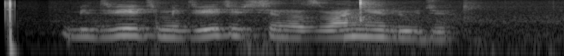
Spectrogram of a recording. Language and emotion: Russian, neutral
